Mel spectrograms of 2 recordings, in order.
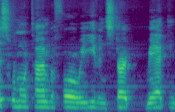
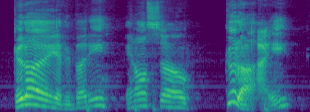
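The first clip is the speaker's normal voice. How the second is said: put-on Australian accent. Opening a reaction video, the host greets everybody: Australian accent. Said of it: "also in an Australian accent".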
